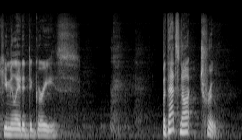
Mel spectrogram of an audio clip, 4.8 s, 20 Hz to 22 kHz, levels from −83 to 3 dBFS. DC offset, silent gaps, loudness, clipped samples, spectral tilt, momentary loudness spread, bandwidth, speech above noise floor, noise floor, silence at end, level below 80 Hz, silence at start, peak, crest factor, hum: under 0.1%; none; -21 LUFS; under 0.1%; -4.5 dB/octave; 16 LU; 16 kHz; 35 dB; -57 dBFS; 0.45 s; -68 dBFS; 0 s; 0 dBFS; 24 dB; none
